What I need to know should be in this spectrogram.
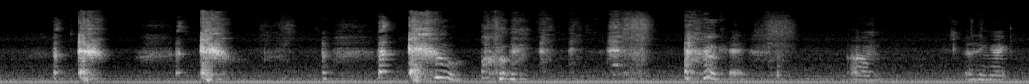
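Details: Woman sneezing uncontrollably while reinserting her displaced nasal feeding tube: three quick, sharp explosive sneezes with breathy sounds between.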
